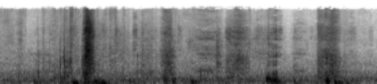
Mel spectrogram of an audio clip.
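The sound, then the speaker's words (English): A dog named Awesome, asked to say hi, lets out a handful of short, breathy snorts and huffs, spaced unevenly over a few seconds, with quiet background noise between them and no one talking. “He's a dog, and his name is actually Awesome.”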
